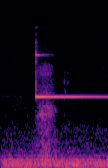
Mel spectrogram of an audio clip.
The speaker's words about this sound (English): What the hell is this? I don't know what's going on. My phone was just dinging.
